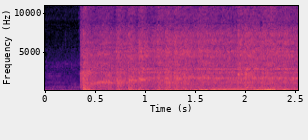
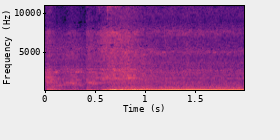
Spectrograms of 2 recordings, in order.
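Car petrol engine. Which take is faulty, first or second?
first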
